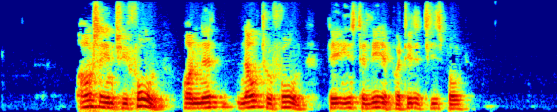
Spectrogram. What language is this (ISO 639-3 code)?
dan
